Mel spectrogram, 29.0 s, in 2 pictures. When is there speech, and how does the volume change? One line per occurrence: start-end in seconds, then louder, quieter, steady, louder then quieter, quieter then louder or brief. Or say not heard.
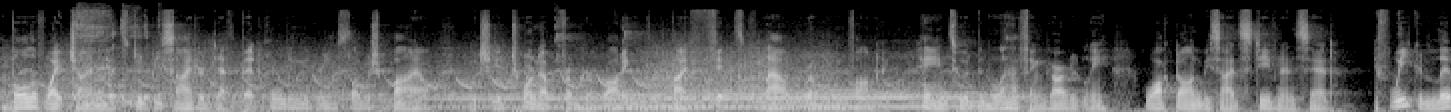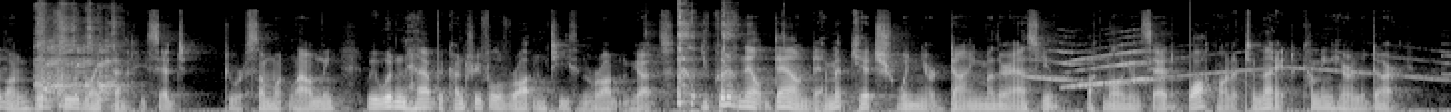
0.0-28.9 steady.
